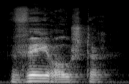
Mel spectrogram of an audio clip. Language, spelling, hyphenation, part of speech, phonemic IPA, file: Dutch, veerooster, vee‧roos‧ter, noun, /ˈveːˌroːs.tər/, Nl-veerooster.ogg
- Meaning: a cattle grid, usually specifically intended for livestock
